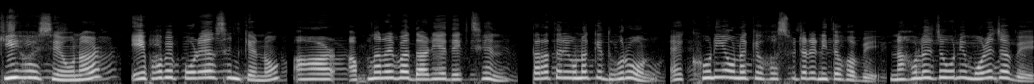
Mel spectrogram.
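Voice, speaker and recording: A woman's voice: high voice, a little fast, darkish tone, close to an everyday voice. A woman voicing an earnest, eager young schoolboy in a dubbed cartoon. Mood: urgent. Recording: distant, dull lo-fi sound.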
